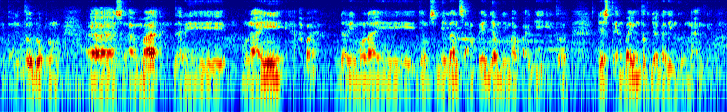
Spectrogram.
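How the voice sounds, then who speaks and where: A man's very deep, low pitch in a monotone, flat delivery at a moderate pace, with noticeable background noise and audible room echo. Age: 60s. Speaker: neighbourhood head. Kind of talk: interview. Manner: halting.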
